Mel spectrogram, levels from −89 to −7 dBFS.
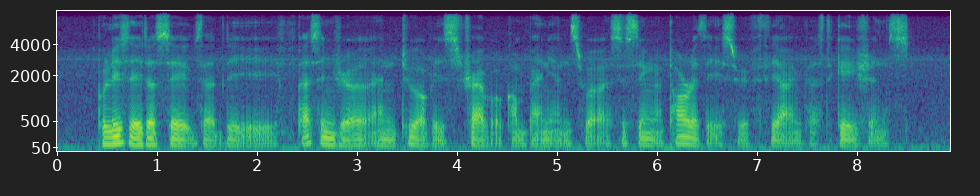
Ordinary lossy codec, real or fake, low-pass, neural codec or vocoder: Opus, 64 kbps; real; 7.2 kHz; none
